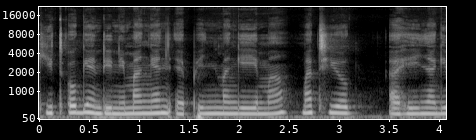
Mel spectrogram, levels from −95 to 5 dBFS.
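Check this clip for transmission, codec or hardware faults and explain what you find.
No transmission, codec or hardware faults can be heard anywhere in this speech clip.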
